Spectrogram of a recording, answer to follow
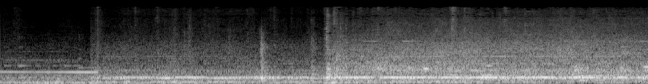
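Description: Steady hum of a stopped ERL electric airport train at the station, a low drone with a rumble beneath it, which grows louder and fuller about three seconds in.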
